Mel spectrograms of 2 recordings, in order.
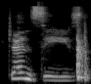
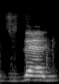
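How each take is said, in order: First: The letter is said as zee. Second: The letter is said as zed. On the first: "I grew up learning Z in America" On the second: "as we say in Canada"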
